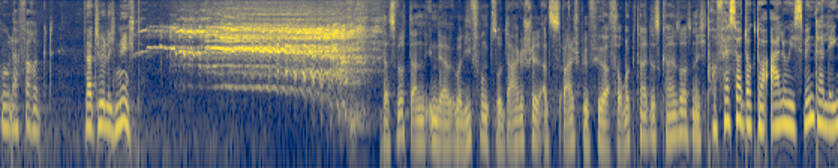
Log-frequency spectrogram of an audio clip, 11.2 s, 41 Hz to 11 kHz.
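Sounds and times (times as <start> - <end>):
speech: 0.0 - 2.0, 5.1 - 11.1
horse neighing in a long quavering whinny: 1.8 - 5.1.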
